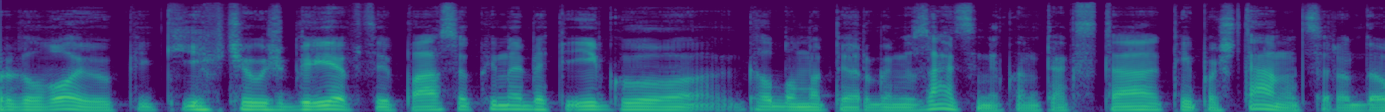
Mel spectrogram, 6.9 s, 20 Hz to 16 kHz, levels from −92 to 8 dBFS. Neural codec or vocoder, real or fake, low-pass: codec, 44.1 kHz, 3.4 kbps, Pupu-Codec; fake; 14.4 kHz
